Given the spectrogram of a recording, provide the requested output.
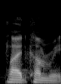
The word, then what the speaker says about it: Plaid Cymru: And the party that you're running for is called Plaid Cymru, is that right? – Correct. I'm really impressed you pronounced it right.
